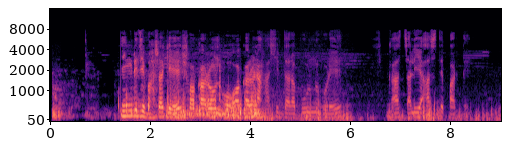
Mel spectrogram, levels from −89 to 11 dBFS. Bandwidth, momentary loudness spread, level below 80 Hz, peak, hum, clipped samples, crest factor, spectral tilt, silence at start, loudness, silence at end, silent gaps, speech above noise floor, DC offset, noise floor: 8 kHz; 18 LU; -40 dBFS; 0 dBFS; none; under 0.1%; 16 dB; -7.5 dB/octave; 0.05 s; -17 LUFS; 0 s; none; 30 dB; under 0.1%; -47 dBFS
